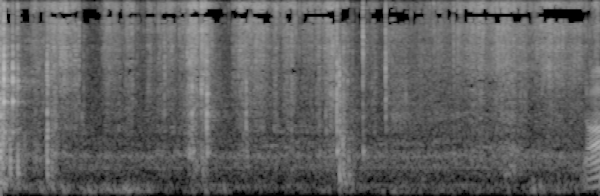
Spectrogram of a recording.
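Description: Plastic wrapping crinkling and a cardboard box rustling as a handheld vacuum cleaner is lifted out and unwrapped, with a few sharp handling knocks.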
